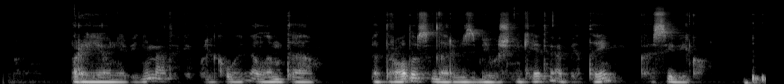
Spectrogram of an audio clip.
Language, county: Lithuanian, Alytus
